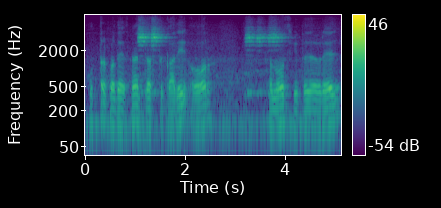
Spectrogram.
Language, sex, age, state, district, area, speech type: Urdu, male, 60+, Uttar Pradesh, Muzaffarnagar, urban, spontaneous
